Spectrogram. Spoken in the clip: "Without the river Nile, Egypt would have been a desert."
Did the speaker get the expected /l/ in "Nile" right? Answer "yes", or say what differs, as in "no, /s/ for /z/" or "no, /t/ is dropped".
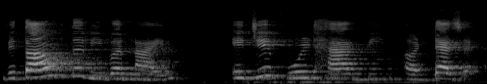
yes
